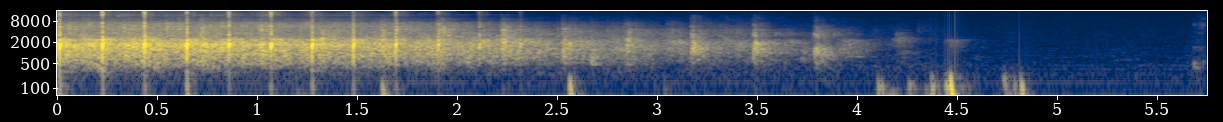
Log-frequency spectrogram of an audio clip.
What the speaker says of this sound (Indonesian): kita berikan aplaus untuk Pak Luhut Binsar Panjaitan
